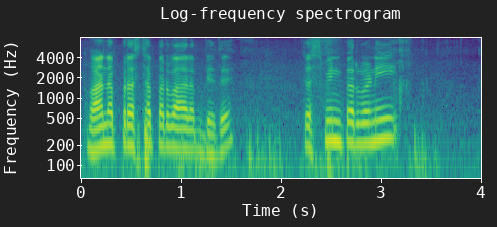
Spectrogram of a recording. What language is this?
Sanskrit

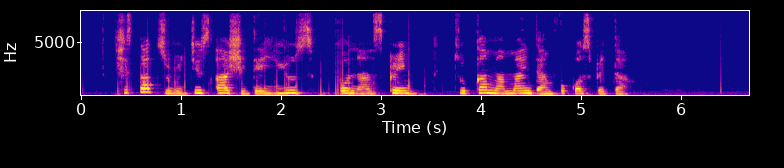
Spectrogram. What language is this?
Nigerian Pidgin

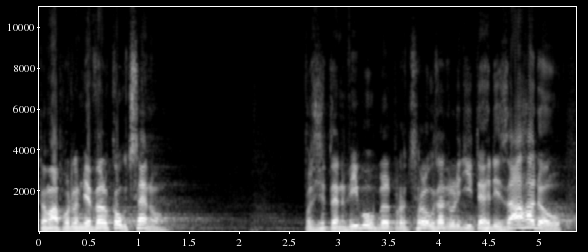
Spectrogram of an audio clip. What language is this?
Czech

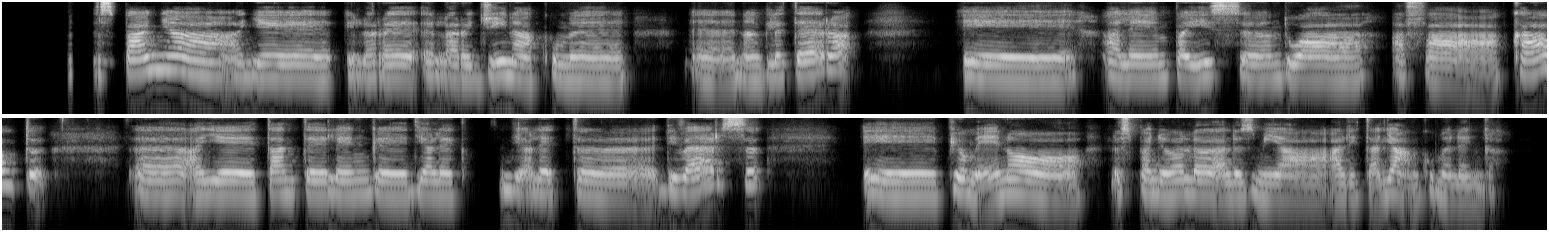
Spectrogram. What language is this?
Piedmontese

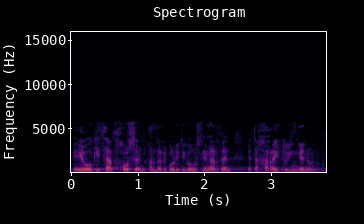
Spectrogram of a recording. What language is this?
Basque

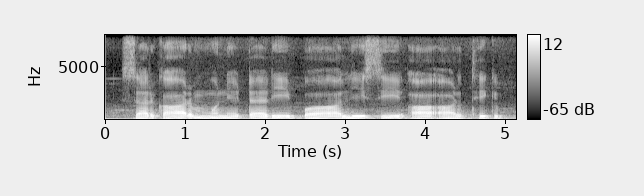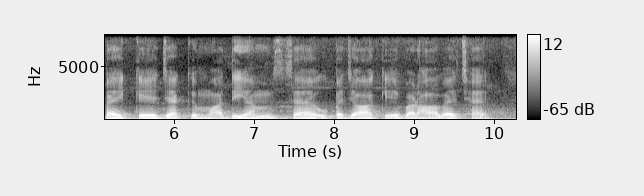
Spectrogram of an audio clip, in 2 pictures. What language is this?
Maithili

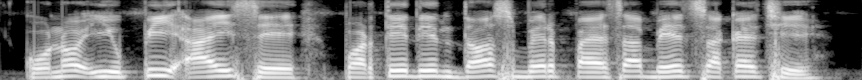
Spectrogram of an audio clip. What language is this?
Maithili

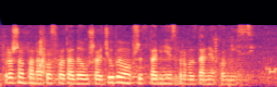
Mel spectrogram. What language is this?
Polish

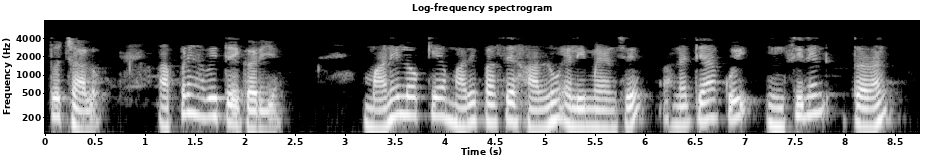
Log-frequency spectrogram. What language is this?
Gujarati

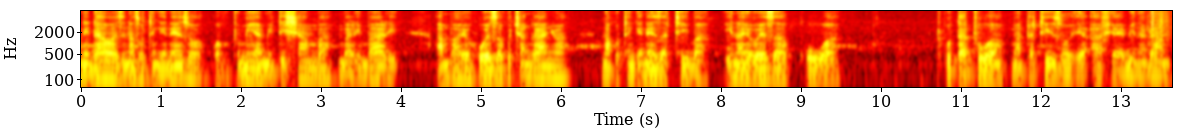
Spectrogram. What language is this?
Swahili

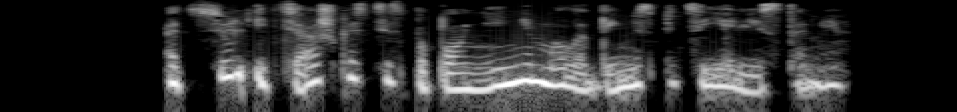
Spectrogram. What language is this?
Belarusian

